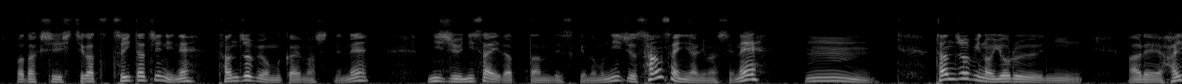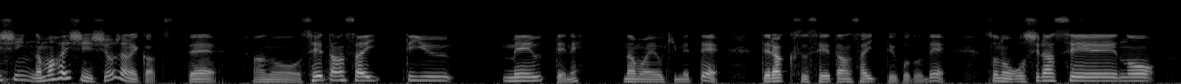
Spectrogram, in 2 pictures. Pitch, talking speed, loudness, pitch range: 135 Hz, 260 characters per minute, -35 LUFS, 115-175 Hz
